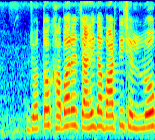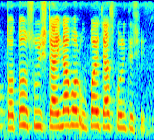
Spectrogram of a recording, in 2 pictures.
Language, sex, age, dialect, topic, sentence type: Bengali, male, 25-30, Western, agriculture, statement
